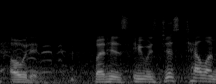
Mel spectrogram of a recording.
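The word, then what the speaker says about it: Odden: It's O-D-D-E-N. The second D is silent. It's Odin.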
